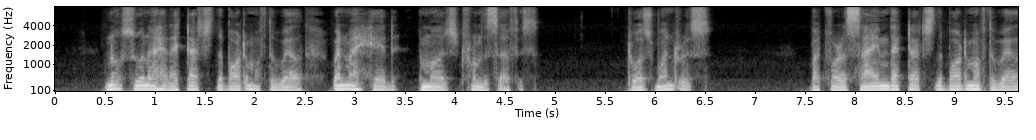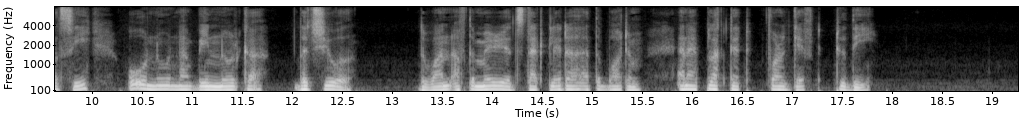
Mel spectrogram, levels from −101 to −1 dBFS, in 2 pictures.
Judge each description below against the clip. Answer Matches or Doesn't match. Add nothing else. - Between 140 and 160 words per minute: Doesn't match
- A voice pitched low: Matches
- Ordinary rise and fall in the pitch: Doesn't match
